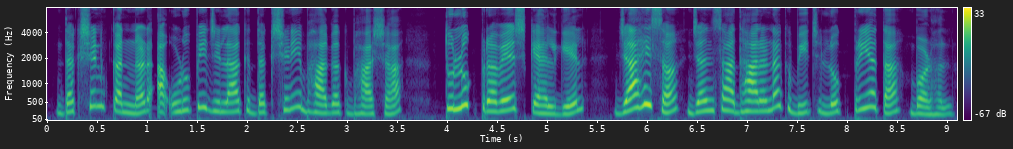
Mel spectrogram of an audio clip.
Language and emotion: Maithili, neutral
